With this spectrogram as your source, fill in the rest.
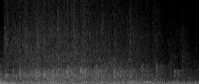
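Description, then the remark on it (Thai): A crowd applauds steadily to thank all the sectors involved, a dense wash of many hands clapping at once that holds for several seconds before easing slightly toward the end. No one speaks over it. “ขอเชิญชวนทุกท่านปรบมือขอบคุณทุกภาคส่วนอีกครั้งหนึ่งครับ”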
